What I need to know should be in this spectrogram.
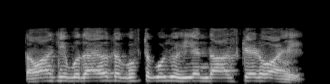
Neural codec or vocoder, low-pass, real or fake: vocoder, 44.1 kHz, 128 mel bands every 512 samples, BigVGAN v2; 5.4 kHz; fake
